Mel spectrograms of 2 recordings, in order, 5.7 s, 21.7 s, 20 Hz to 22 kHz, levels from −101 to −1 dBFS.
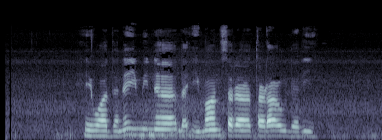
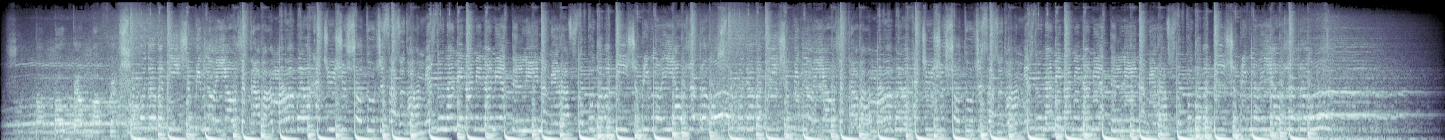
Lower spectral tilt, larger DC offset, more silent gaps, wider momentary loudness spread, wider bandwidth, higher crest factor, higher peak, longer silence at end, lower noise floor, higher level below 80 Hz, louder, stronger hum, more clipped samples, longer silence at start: first, -6.5 dB/octave vs -4 dB/octave; neither; neither; first, 12 LU vs 3 LU; second, 10.5 kHz vs over 20 kHz; first, 20 dB vs 10 dB; second, -10 dBFS vs 0 dBFS; first, 1 s vs 0.45 s; first, -58 dBFS vs -35 dBFS; second, -70 dBFS vs -14 dBFS; second, -28 LUFS vs -10 LUFS; neither; neither; first, 1.25 s vs 0.1 s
